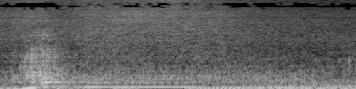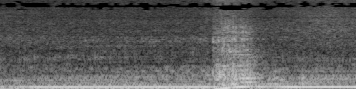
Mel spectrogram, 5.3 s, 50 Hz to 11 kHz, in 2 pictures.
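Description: Dodge Challenger Scat Pack's 6.4-litre HEMI V8 revving through an MBRP 3-inch true-dual straight-pipe cat-back with X-pipe. There is a sharp rev right at the start and another about four seconds in, with the engine held steady between them.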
